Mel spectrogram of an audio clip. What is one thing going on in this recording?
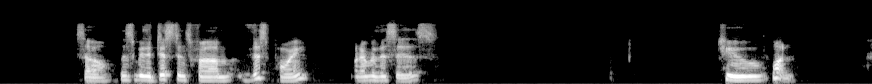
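A man speaks calmly into a close microphone, explaining in short phrases.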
